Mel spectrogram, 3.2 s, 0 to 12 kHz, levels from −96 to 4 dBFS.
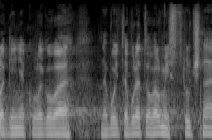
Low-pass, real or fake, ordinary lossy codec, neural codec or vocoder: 10.8 kHz; fake; MP3, 48 kbps; vocoder, 44.1 kHz, 128 mel bands every 256 samples, BigVGAN v2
